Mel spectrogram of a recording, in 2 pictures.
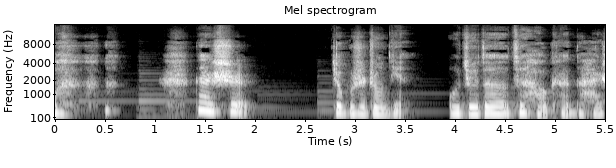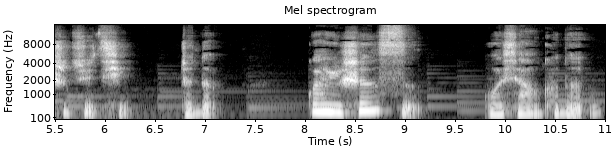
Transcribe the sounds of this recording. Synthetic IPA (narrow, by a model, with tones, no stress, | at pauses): t̪a˥˧nʂɻ̩˥˩ | t͡ɕjo˥˩ʊp̬u˧˥ʂɻ̩˥˧ʈ͡ʂʊ˥˩ŋt̪jɛ̰˨˩˦n | wɔ˨˩t͡ɕɥɛ˧˥d̪ə˧t͡swe˥˩ɪxɑ˨˩ʊkʰa˥˩nd̪ə˩xa˧˥ɪʂɻ̩˥˧t͡ɕy̰˥˩t͡ɕʰḭ˨˩˦ŋ | ʈ͡ʂə˥nd̪ə̰˨˩ | kwa˥ny˧˥ʂə˥nsɹ̩̰˨˩ | wʔɔ˧˥ɕjɑ˨˩˥ŋkʰɤ˨˩nɤ̰˧˥ŋ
